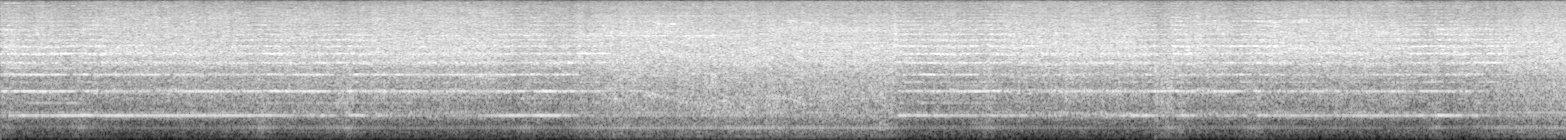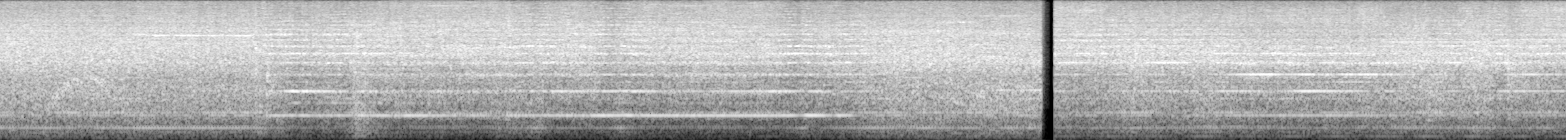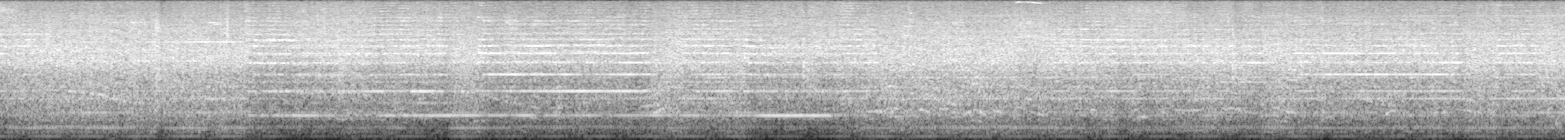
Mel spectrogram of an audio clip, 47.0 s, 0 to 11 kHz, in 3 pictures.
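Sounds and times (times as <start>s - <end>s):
machine cutting noise: 0.0s - 46.9s
machine spindle whine: 0.7s - 46.9s.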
